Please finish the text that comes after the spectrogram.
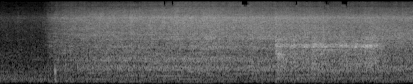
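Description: Onion and tomato go into a hot pan for veg masala noodles, setting off a sudden, loud, steady sizzling hiss that carries on close to the microphone.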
